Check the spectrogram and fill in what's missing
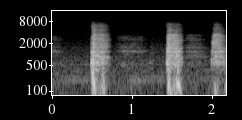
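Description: A voice imitates a coughing zombie with three harsh, separate coughs, close and fairly loud, spaced about a second apart with quiet between.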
